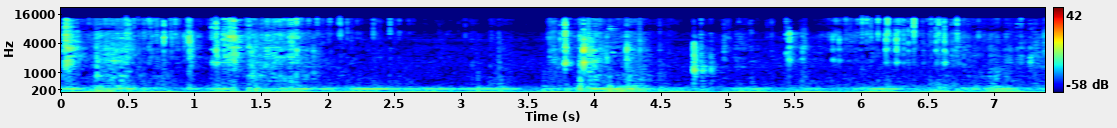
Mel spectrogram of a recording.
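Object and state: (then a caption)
Soap bar being cut and scraped. A utility knife blade cuts and scrapes pieces off a solid green rectangular soap bar, hand-sized and pre-scored with lines, held in the palm. The clip is full of quiet, crisp, bright scraping and crumbly cuts with a few sharper clicks, over a steady low hum.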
